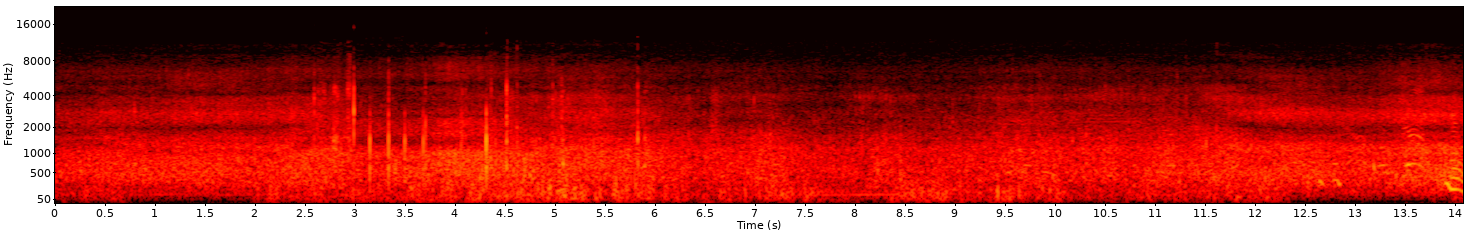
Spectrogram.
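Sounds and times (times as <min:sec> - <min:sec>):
waves lapping on stony shore: 0:00.0 - 0:14.0
wind buffeting microphone: 0:02.1 - 0:13.0.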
